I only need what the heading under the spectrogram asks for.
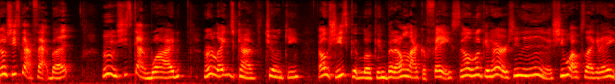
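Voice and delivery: put-on nine-year-old boy voice, one word stretched. Speaker recounting boys judging girls this weekend, impression of a 9-year-old boy. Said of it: "Good impression of a 9-year-old boy".

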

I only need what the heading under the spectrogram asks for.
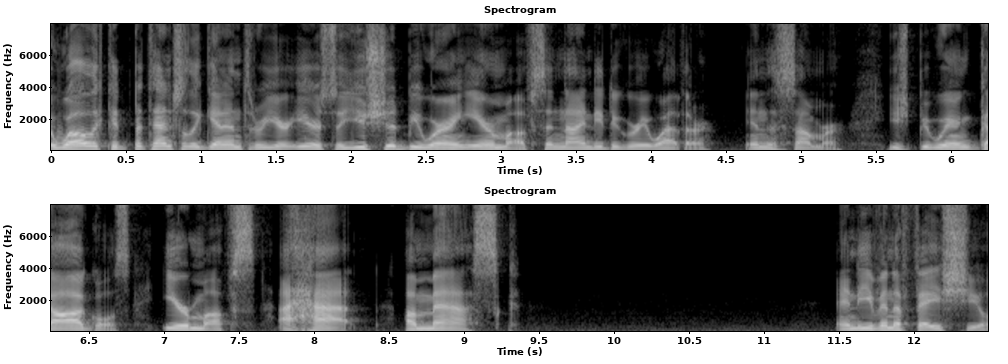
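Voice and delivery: ordinary talk

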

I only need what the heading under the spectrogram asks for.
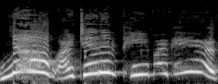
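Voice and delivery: put-on very high, slow shouted child yell. Retelling a child's loud denial to a question: imitating a child yelling. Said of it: "yells it".

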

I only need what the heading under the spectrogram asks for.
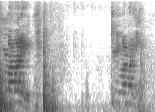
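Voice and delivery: very high-pitched cartoon character voice. Joking along after another speaker names Mister Krabs: Mister Krabs voice. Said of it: "Mister Krabs".

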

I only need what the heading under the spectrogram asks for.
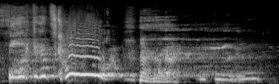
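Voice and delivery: high, drawn-out, shocked scream. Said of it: "I scream out".

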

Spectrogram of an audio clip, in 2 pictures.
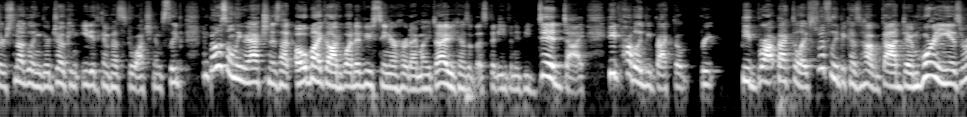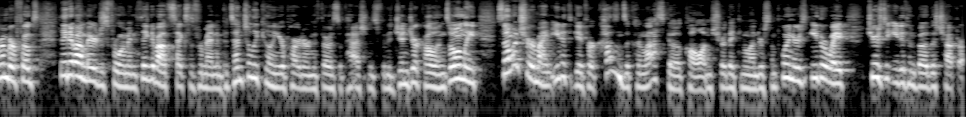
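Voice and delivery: very fast, rushed, rattled-off delivery.

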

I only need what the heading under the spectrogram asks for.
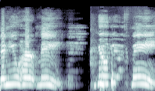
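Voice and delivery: high, slow, drawn-out yell. Imitating a ghost hunter on a show provoking a ghost: imitating Zak Bagans yelling. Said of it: "you're yelling at those people".

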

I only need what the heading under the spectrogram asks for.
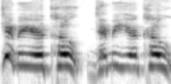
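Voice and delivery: growling, said twice. Retelling a movie scene about a stranger who attacks: imitating a growling man. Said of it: "just comes out of nowhere growling".

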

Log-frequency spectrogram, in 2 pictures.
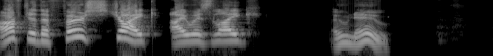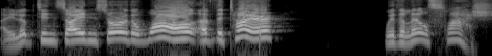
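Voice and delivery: high-pitched West Country accent. Going back to reading the story aloud, in a West Country accent. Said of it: "back to the West Country accent".

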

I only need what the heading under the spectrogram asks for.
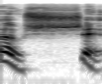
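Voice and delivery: tossed off with zero energy. Imitating an actor's uninspired movie line: imitating Michael Caine's uninspired "oh shit". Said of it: "he's just so, like, uninspired".

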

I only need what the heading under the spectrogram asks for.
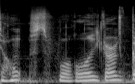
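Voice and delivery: mock-threatening, menacing put-on voice. Recalling how mom always warned her: mock-threatening warning. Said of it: "in a very threatening voice".

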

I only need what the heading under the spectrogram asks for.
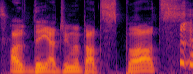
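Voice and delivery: mock, put-on German accent. Asked by another speaker to repeat the line in a German accent. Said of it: "can you do it in a German accent?".

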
